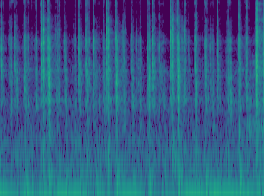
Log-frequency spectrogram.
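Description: Password being typed on a computer keyboard, a steady run of quick, light key clicks at close range with an irregular rhythm and no talking.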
